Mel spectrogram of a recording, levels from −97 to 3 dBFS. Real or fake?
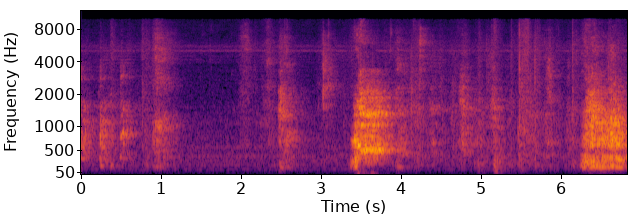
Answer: fake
